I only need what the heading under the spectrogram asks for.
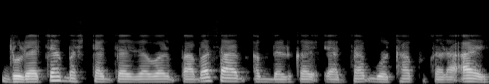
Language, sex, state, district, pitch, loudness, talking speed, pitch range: Marathi, male, Maharashtra, Dhule, 130 Hz, -19 LUFS, 135 wpm, 120-140 Hz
